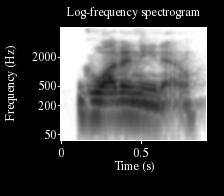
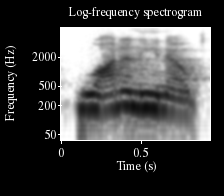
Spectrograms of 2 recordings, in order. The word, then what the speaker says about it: Guadagnino: oh my goodness say that one more time guadagnino guadagnino i would have never gotten that phonetically with nino uh exactly so he is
